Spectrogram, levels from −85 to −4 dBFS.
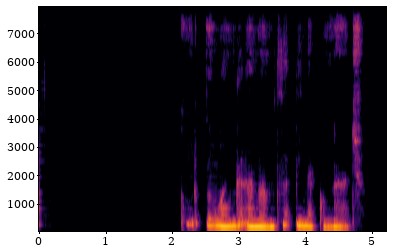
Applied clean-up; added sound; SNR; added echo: neural mask model DeepFilterNet 3.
